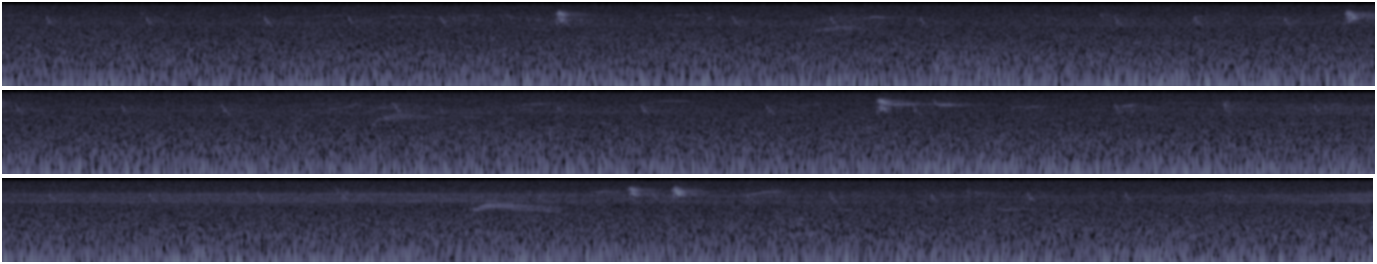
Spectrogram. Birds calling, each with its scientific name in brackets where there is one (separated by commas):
Rufous-capped Warbler (Basileuterus rufifrons), Great Kiskadee (Pitangus sulphuratus)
